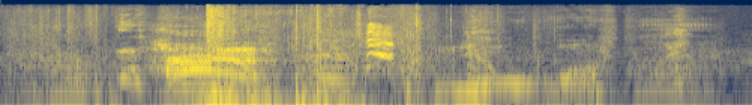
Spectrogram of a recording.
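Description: A man speaks in a deep, gruff voice, close by.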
